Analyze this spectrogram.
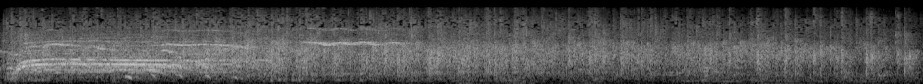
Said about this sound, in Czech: Přesně tenhle aplaus Přichází gentlemani, přepište dějiny, přichází profesor Michal Stehlík. Teď aplaus! přichází doktor Groman. Aplaus!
